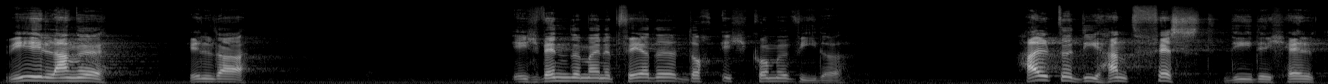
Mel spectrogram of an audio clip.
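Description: A man's voice: mid-range voice, sharp tone, heavily acted. A man acting in a literary radio play as an uncanny, eloquent seducer, taunting and commanding with theatrical rhetorical questions. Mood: ominous. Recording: long reverberant hall.

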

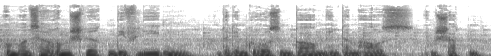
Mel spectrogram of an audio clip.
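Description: An actor playing a quiet, brooding man narrating his memories tersely in a radio drama. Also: rumbling low, fairly even intonation, normal speed. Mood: tender, brooding. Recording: music bed behind voice.

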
